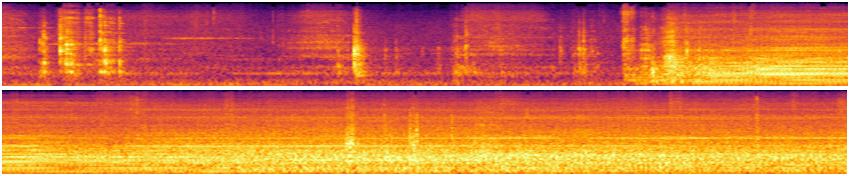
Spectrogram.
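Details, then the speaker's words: AC condenser fan after replacing a dead capacitor that caused surging and likely stopped it starting: a few clicks, then fan starts and settles into a steady, even hum with no rise and fall; running better. "Alright, definitely running better now."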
